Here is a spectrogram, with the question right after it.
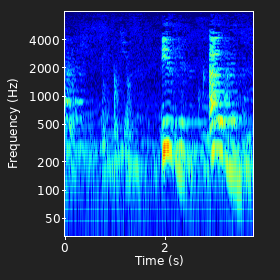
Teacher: Jadi harus ada sofir, harus ada suara yang mendesir, suara yang tajam.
